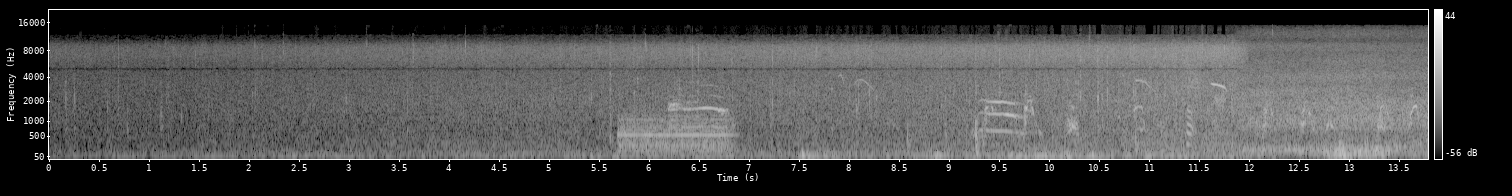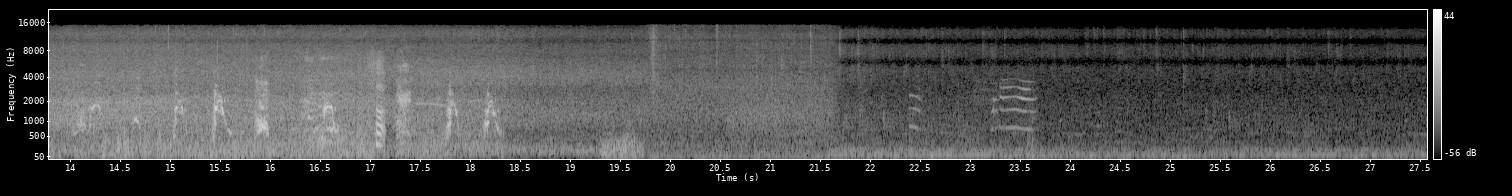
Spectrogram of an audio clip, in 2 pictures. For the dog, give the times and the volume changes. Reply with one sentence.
The dog can be heard from 9.2 to 18.4 s, getting louder.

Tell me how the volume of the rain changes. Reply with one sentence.
The volume of the rain goes up, then down.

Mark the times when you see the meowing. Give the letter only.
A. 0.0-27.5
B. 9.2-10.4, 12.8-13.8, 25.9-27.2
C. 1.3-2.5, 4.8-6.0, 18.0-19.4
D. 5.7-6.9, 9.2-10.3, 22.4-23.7
D.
